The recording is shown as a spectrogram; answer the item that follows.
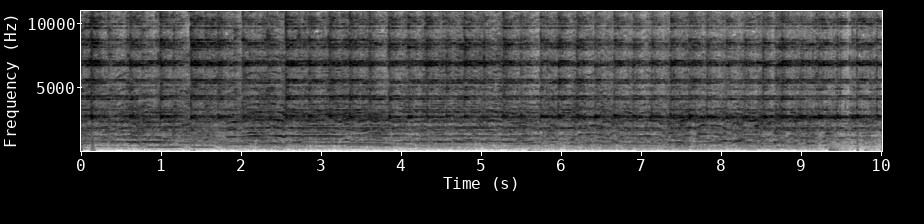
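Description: Bells jingling and ringing steadily without a break, over a crowd of voices and procession music.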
